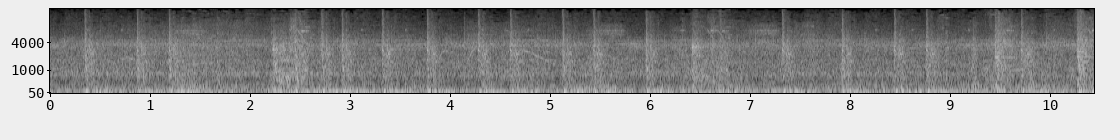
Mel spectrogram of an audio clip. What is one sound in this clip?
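A crowd cheers and roars in a large echoing hall.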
